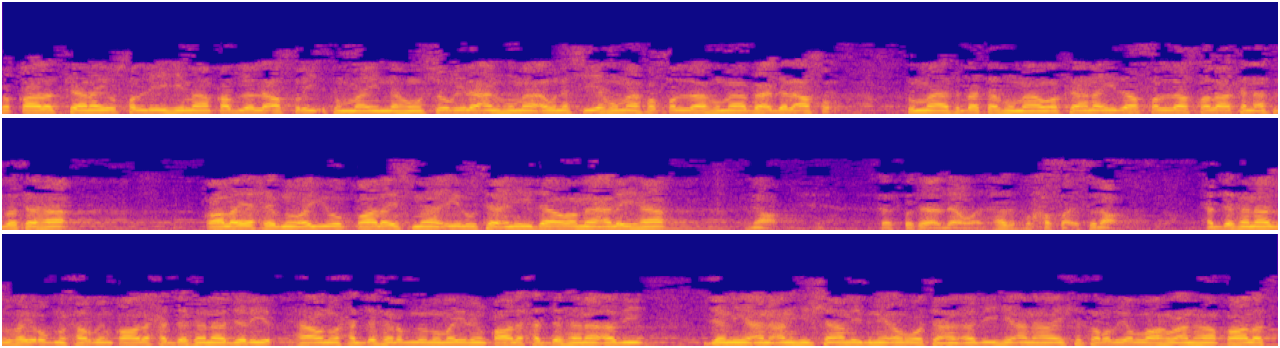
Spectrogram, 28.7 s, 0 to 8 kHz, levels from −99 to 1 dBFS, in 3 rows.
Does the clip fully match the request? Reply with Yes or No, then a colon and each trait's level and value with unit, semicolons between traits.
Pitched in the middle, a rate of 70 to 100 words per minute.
No: medium, 150 Hz; average, 125 wpm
